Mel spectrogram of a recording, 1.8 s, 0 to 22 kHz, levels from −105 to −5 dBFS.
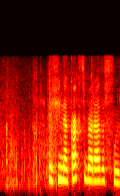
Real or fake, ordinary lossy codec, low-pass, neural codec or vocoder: real; none; none; none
